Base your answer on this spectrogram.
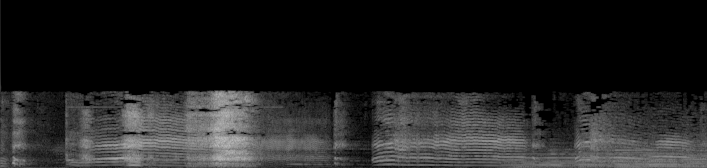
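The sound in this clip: A newborn baby girl cries in loud, wavering wails, several bursts separated by short breaths and a brief pause, with rough, strained edges and no adult voices.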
